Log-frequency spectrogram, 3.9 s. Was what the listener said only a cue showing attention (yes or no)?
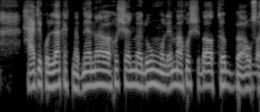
no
